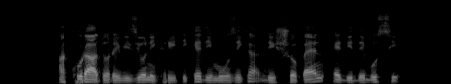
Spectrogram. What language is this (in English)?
Italian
